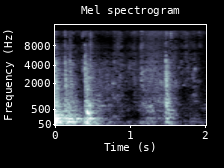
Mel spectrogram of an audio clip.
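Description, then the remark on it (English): Water runs steadily from a tap while dishes are washed, with a couple of sharper clinks and clatters standing out above the hiss; no one speaks. “No, you're doing dishes.”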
